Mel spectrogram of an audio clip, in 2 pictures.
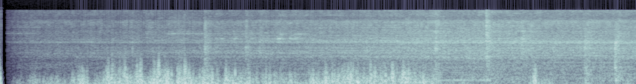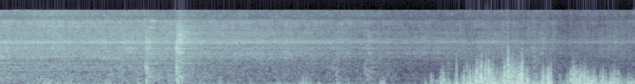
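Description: Electric railcar passing close by, its wheels clacking over the rail joints with a loud rumble that peaks in the first few seconds and fades slowly as it moves away. A short loud rumble returns near the end.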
